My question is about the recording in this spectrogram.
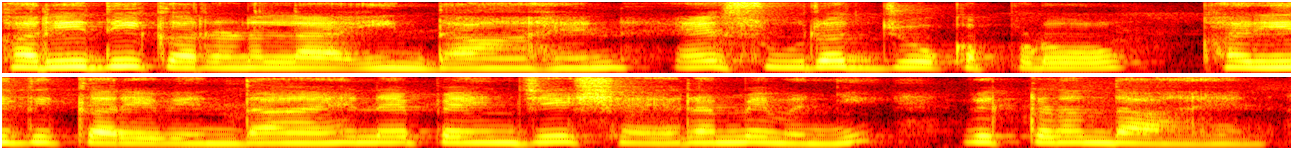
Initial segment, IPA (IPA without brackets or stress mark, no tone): x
